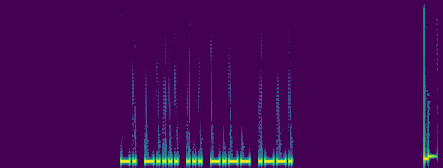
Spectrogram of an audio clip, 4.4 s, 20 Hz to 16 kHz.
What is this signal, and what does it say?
Morse code, heard as a keyed tone, about 40 wpm, 700 Hz. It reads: N6SYP
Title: USA Call Signs - 5 Characters - 3x Character Spacing - 40wpm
